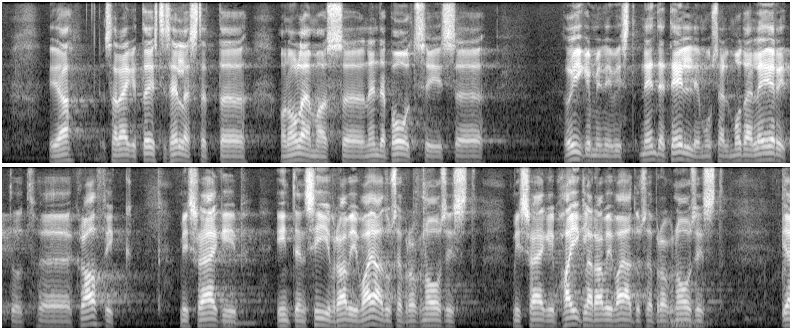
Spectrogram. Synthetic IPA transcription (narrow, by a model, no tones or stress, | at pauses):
jɑsɑɾæːɡ̥id̥̚t̪ɤ̞est̪ise̞lːe̞st̪e̞t̪ː | o̞no̞le̞mɑsne̞nd̪̥e̞po̞ːlt̪siːs | ɤjɡ̥eminivist̪ne̞nd̪̥e̞t̪e̞lʲːimuse̞lmo̞d̪̥e̞le̞ːɾit̪ːˑud̪̥krɑːfikˑ | misræːɡ̥ib̥ | int̪ˑe̞nsiːvrɑvivɑjɑd̪̥use̞pro̞ɡ̥no̞ːsist̪ | misræːɡ̥ib̥hɑjɡ̥lɑɾɑvivɑjɑd̪̥use̞pro̞ɡno̞ːsist̪ | jɑ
